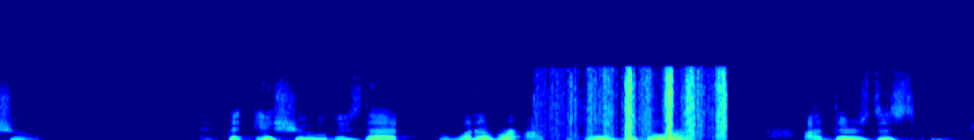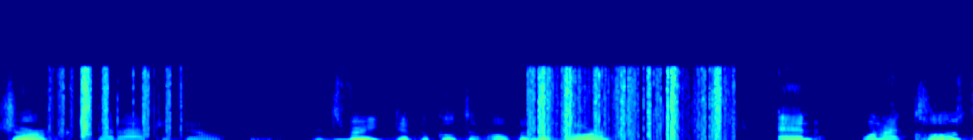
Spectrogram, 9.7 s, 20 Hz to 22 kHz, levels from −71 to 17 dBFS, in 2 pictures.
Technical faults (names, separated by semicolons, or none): Bluetooth LC3 compression; cable scratch noise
